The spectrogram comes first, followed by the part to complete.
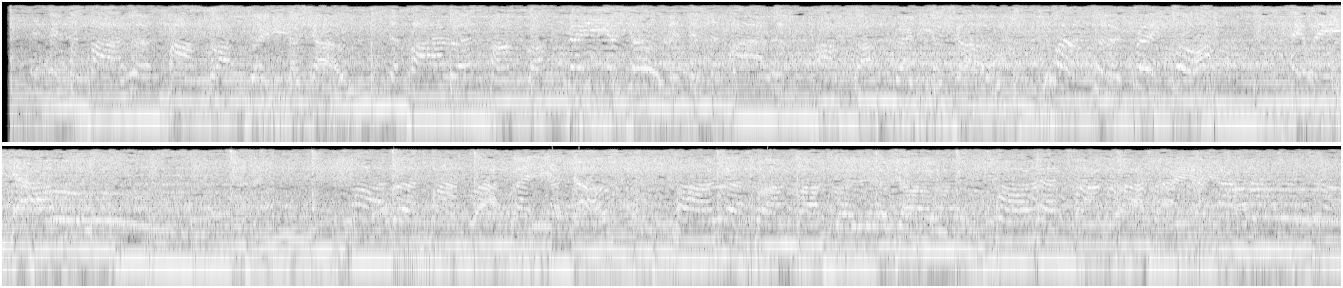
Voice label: Pirate Punk Rock radio show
